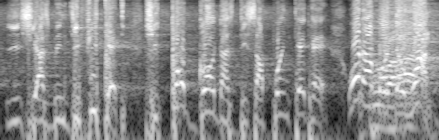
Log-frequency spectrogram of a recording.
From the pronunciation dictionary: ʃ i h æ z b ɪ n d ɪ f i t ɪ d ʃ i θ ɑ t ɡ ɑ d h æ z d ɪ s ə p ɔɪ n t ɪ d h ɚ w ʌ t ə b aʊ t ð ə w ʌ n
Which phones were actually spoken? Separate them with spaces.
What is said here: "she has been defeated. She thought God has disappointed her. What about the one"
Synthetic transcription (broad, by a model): ʃ i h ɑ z b ɪ n d ɪ f i t ɪ d ʃ i t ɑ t ɡ ɑ d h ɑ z d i s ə p ɔɪ n t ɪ d h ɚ w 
